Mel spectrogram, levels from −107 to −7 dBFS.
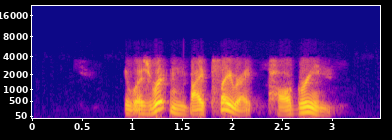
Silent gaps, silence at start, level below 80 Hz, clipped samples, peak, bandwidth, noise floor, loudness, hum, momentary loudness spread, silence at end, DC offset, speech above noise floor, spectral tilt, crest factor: none; 0.95 s; -60 dBFS; under 0.1%; -2 dBFS; 4.1 kHz; -71 dBFS; -18 LUFS; none; 10 LU; 0.5 s; under 0.1%; 53 dB; -5 dB/octave; 18 dB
